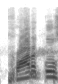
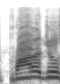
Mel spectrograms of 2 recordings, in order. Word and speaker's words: prodigal: I butchered it last I calling him the prodal son but it's the prodigal son so I'll have to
